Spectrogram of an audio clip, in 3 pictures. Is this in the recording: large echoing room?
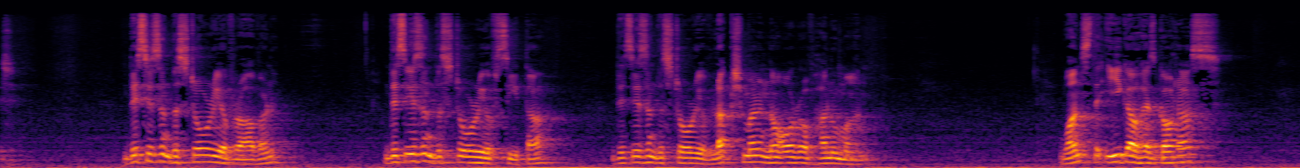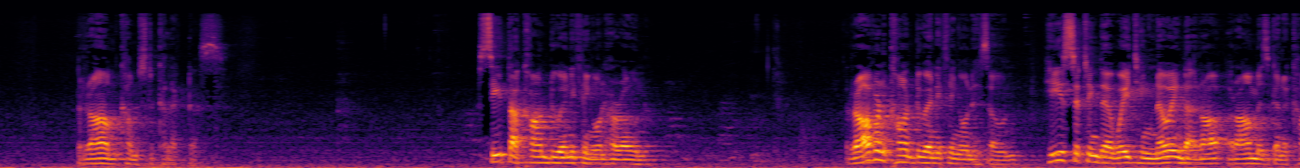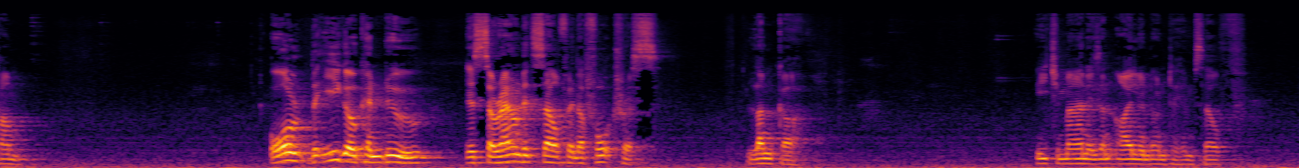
yes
